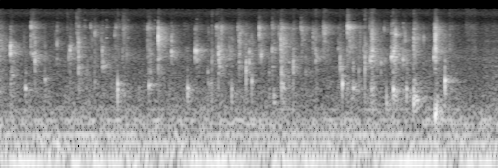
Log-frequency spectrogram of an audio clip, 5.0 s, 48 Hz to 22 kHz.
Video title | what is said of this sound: Ceramic Hour 9 - 9.1.2023 - Creating underglaze test tiles | it sounds like the right consistency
